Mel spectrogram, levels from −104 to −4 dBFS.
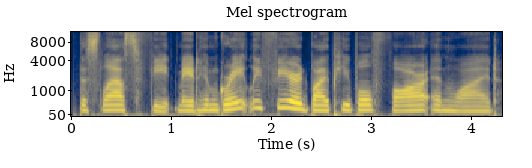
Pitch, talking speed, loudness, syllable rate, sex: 180 Hz, 165 wpm, -17 LUFS, 3.6 syllables/s, female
